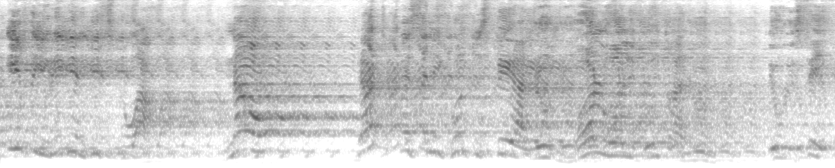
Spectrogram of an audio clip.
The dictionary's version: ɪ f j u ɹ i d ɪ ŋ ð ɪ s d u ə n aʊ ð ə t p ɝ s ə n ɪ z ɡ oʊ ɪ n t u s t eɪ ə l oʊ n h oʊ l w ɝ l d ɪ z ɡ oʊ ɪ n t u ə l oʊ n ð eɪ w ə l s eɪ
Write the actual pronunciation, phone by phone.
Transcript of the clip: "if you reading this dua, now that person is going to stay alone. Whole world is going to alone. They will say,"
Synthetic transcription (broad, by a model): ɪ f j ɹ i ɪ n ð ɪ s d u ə n aʊ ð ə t p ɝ s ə n ɪ z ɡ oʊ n t u s t eɪ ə l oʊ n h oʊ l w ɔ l ɪ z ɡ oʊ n t u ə l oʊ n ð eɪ w ə l s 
